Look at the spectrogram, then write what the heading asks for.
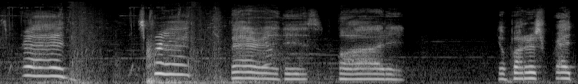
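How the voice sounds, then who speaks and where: A woman's voice: sits high, big pitch swings, drawn-out words. A woman giving playful, casual commentary as she streams a video game. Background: faint music.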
